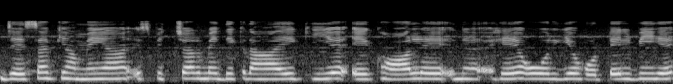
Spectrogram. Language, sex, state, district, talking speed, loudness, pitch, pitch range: Hindi, female, Chhattisgarh, Bilaspur, 195 wpm, -13 LUFS, 255 Hz, 250-265 Hz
